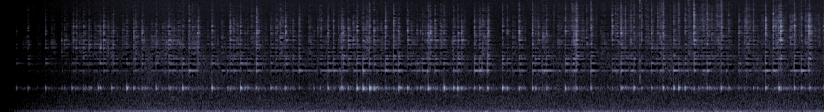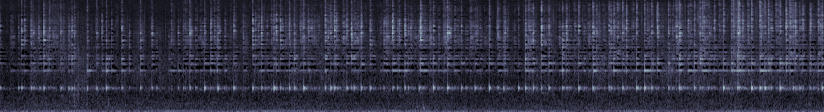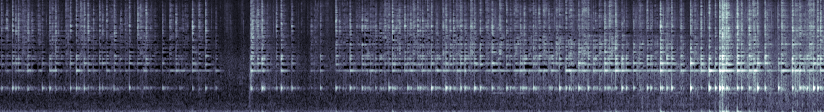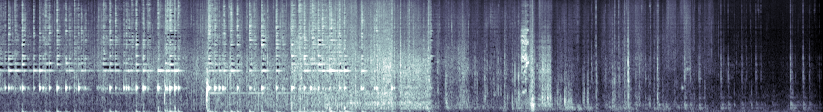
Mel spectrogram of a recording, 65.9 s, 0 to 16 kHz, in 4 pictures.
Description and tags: Pororeki ja kello, tulo / Reindeer, sledge, sleigh-bell, approaching at a trot in a frost with the bell clanging, stopping, big freeze
Poro ja reki lähestyy ravia ja pysähtyy kohdalle kovassa pakkasessa kello soiden.
Paikka/Place: Suomi / Finland / Inari, Lisma
Aika/Date: 13.01.1977
Aisakello, Christmas, Field-Recording, Finland, Finnish-Broadcasting-Company, Freeze, Frost, Joulu, Lapland, Lappi, Lumi, Pakkanen, Sleigh-Bell, Snow, Soundfx, Suomi, Talvi, Tehosteet, Winter, Yle, Yleisradio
